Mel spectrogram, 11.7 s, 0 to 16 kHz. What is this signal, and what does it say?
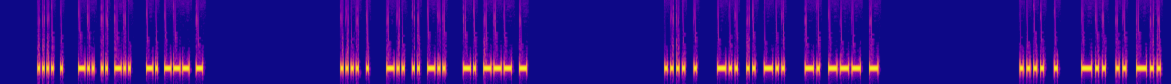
Morse code, heard as a keyed tone, about 46 wpm, 700 Hz. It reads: HE DID NOT HE DID NOT HE DID NOT HE DID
